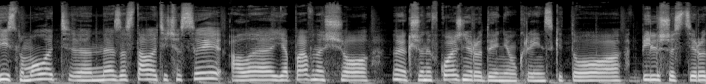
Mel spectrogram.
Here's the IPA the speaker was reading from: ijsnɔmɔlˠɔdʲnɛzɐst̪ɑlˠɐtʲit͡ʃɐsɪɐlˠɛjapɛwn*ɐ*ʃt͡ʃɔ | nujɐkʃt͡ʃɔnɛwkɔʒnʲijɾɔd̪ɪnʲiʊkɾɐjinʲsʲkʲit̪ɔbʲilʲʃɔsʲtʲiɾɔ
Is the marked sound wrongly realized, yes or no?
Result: no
